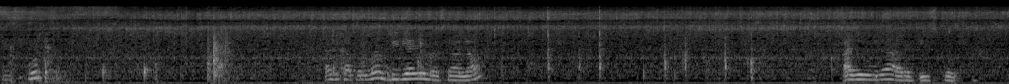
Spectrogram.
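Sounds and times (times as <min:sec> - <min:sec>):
oil sizzling in a pot: 0:00.0 - 0:10.0.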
